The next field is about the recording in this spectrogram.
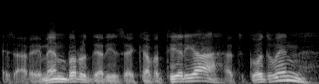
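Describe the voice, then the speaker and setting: Deep, husky, sly scientist. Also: male voice, big pitch swings, full character voice. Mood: cool, calculating. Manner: formal, deliberate, sly. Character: cool, calculating Eastern Bloc scientist. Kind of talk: 1970s radio drama acting. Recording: muffled old radio broadcast.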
